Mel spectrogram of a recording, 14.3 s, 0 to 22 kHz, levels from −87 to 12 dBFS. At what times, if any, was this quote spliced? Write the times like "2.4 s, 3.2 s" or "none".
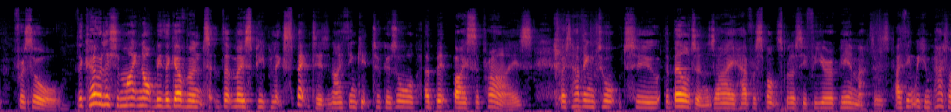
none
